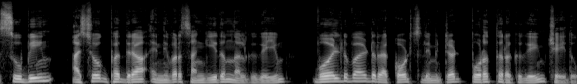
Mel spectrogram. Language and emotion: Malayalam, neutral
